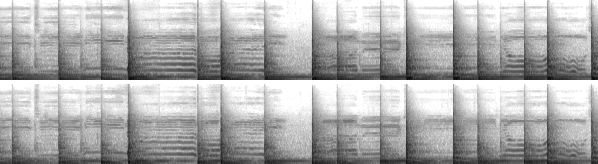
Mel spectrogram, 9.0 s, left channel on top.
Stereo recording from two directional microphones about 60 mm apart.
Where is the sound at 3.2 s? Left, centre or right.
Centre.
